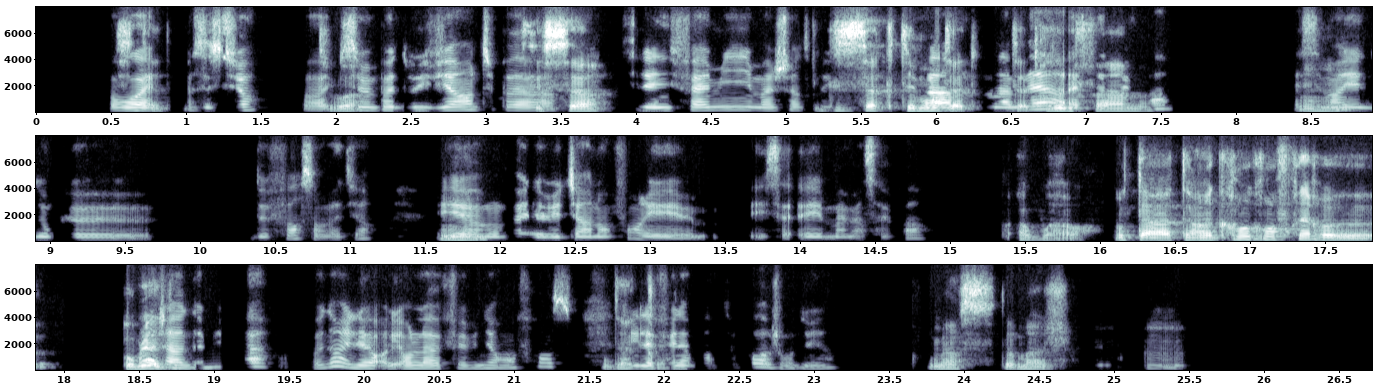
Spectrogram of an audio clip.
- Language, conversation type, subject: French, unstructured, Comment gères-tu la jalousie dans une relation amoureuse ?
- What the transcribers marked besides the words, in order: distorted speech; in English: "dead"; tapping; stressed: "Exactement"; other background noise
